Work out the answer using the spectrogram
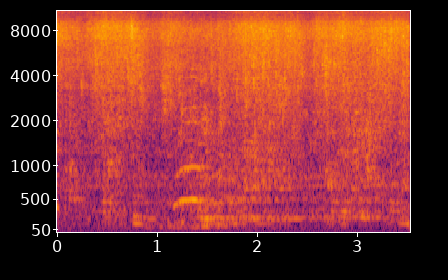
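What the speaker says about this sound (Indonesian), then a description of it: "Dan sekalian cuci kaki nih." Water runs steadily from a tap as feet are washed, a loud continuous close-up gush with slight splashing variation throughout.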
